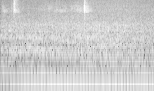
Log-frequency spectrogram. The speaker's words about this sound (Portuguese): Caminhão.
